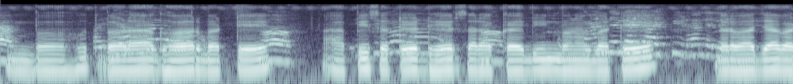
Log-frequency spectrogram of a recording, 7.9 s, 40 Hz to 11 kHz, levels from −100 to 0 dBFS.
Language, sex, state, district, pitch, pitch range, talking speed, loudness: Bhojpuri, male, Uttar Pradesh, Deoria, 105 Hz, 100-110 Hz, 100 wpm, -15 LUFS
